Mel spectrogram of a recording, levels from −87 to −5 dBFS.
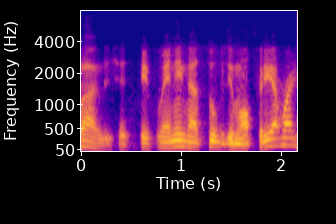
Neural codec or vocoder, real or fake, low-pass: codec, 16 kHz, 0.5 kbps, FunCodec, trained on Chinese and English, 25 frames a second; fake; 7.2 kHz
